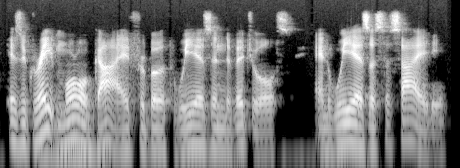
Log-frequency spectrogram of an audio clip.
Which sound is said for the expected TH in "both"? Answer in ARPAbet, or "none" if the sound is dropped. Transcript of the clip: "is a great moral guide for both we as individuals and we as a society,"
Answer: TH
